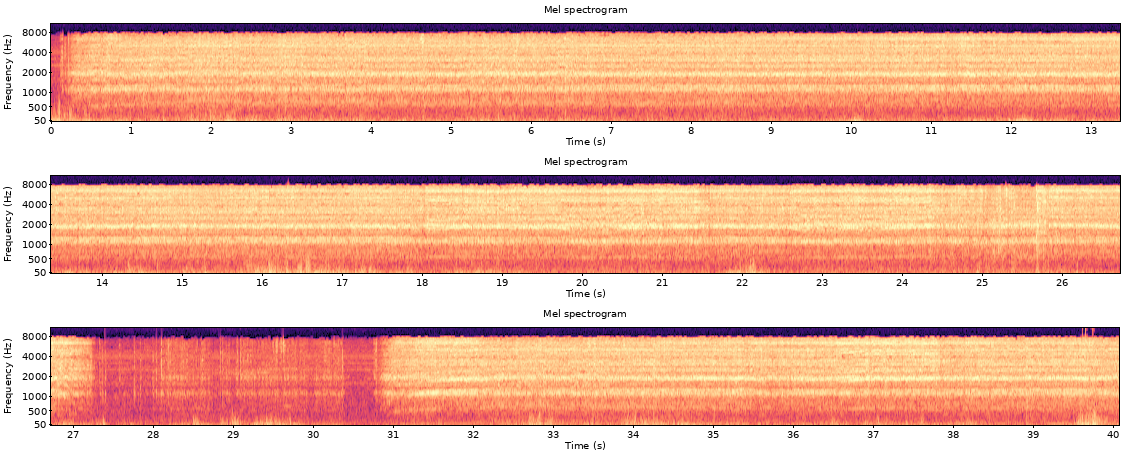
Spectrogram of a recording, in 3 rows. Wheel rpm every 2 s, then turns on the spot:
120, 160, 160, 160, 160, 160, 160, 160, 160, 160, 160, 160, 160, 100, 30, 60, 160, 160, 160, 160.
26-30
